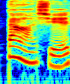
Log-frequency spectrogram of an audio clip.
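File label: "da xue", Chinese, tones 4 and 2, female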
